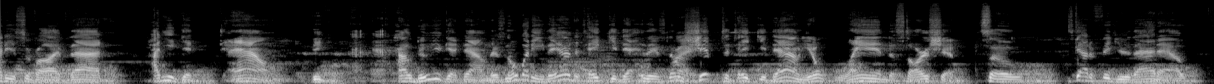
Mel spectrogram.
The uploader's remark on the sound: Live from Boskone 2024. In Boston, Massachusetts.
